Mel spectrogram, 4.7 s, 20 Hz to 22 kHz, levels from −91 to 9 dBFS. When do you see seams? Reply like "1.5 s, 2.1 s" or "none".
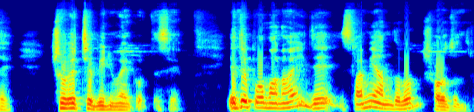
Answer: none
